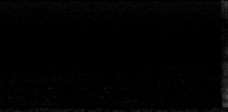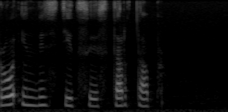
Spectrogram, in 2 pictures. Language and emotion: Russian, neutral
